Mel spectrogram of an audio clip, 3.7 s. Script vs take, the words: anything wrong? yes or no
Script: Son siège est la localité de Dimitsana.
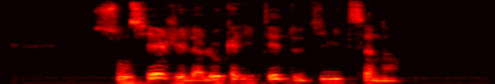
no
